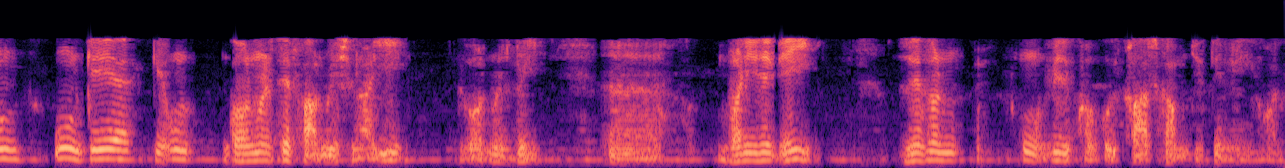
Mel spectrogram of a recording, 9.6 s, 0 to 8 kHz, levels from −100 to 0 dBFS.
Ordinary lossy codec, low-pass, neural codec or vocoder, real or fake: AAC, 16 kbps; 7.2 kHz; vocoder, 22.05 kHz, 80 mel bands, HiFi-GAN; fake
